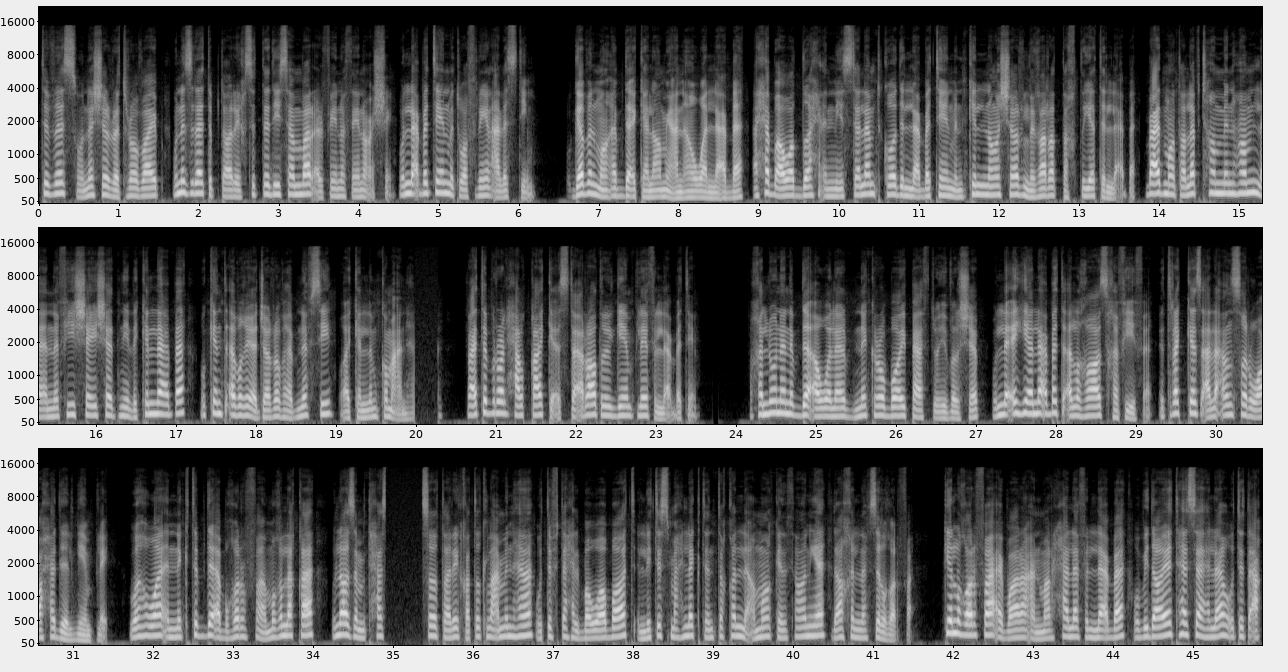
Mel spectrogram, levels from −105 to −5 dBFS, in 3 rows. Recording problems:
audio cutting out; at 20 s and at 35 s

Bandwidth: 14.5 kHz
